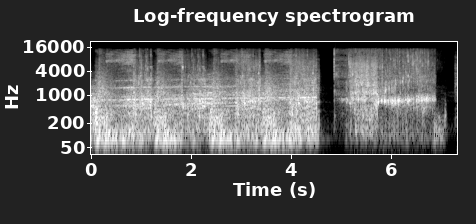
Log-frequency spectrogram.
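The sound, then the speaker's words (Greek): Beer pours steadily and abruptly into a glass, a continuous splashing trickle that pauses briefly and then resumes for a second pour, fairly loud with no voices. “Το τρομερό είναι ότι ε, αφού έχουν ε, μάθει για πρώτη φορά ότι ε, υπάρχουν εξωγήινοι τέλο πάντων ή ρομπότ στο, στο χωριό τους και πάνε να πιούν μπύρα για πρώτη φορά, ο τρόπος που χύνεται η μπύρα στα ποτήρια είναι πολύ πιο απότομος.”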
